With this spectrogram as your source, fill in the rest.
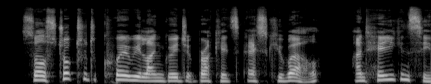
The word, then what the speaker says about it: SQL: standardization the iso and the original SQL standard declared that the official pronunciation for those three letters is SQL and this wiki page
